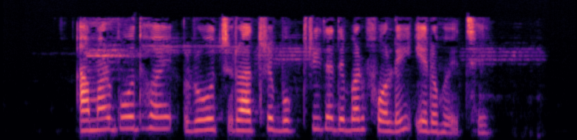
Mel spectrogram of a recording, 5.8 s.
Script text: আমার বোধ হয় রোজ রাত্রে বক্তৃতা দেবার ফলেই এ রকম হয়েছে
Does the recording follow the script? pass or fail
fail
